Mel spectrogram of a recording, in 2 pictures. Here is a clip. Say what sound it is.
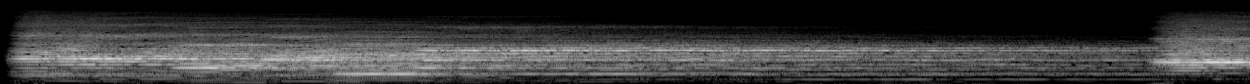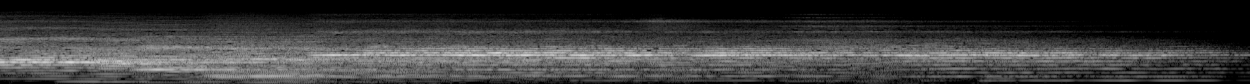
Time-Stretched Electric Guitar 5
An emulation of an electric guitar, synthesized in u-he's modular synthesizer Zebra, recorded live to disk and edited and time-stretched in BIAS Peak.
blues, electric, guitar, metal, psychedelic, rock, synthesized, time-stretched, Zebra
